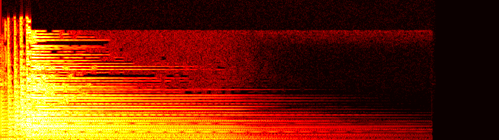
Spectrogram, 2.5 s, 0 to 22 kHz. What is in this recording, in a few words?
Fsharp 7th Sharp 9th Flat 5th, guitar chord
